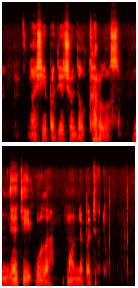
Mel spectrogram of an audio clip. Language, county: Lithuanian, Šiauliai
